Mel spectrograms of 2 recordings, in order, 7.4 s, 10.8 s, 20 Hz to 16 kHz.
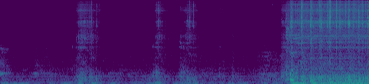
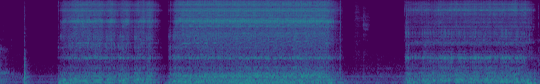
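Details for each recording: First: Life-Like Proto 1000/2000 model locomotive under power: the small motor whirs with fast, regular clicking, about two to three per second, as a cracked axle gear skips; in reverse it locks up. Gear skipping from cracked axle gear. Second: Life-Like Proto 1000/2000 model locomotive after repairing cracked axle gears: three stretches of steady even mechanical whirring with short pauses; gear drive runs smoothly without binding or clicking, fixed.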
